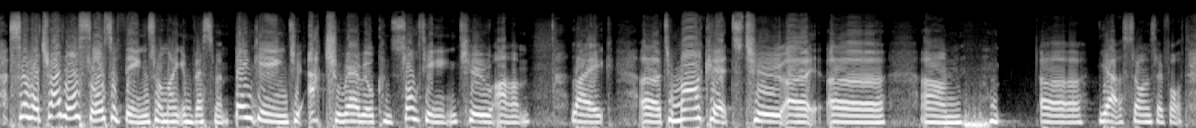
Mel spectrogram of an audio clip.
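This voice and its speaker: Over noticeable background noise, a woman talks at a fairly slow pace and a fairly high pitch, with lively intonation and very even loudness. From Australia, Sydney. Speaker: product manager. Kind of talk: lightning talk. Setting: stage with audience. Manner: animated.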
